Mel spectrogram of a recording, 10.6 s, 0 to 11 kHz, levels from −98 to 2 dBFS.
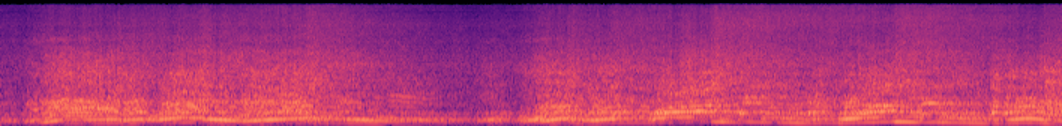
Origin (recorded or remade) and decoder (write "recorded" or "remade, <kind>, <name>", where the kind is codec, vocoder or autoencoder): remade, autoencoder, DAC-VAE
